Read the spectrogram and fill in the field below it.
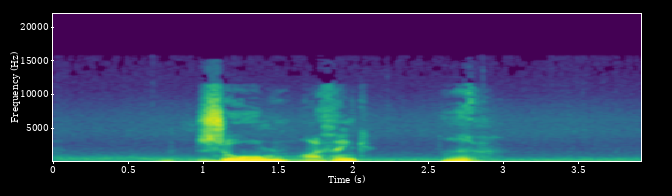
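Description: A man speaks in a puzzled, hesitant voice nearby.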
